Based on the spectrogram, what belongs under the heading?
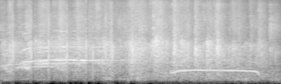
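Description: An audience applauds a guest being introduced, a dense steady wash of many hands clapping throughout, with a couple of sustained whistle-like tones rising out of the crowd noise.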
